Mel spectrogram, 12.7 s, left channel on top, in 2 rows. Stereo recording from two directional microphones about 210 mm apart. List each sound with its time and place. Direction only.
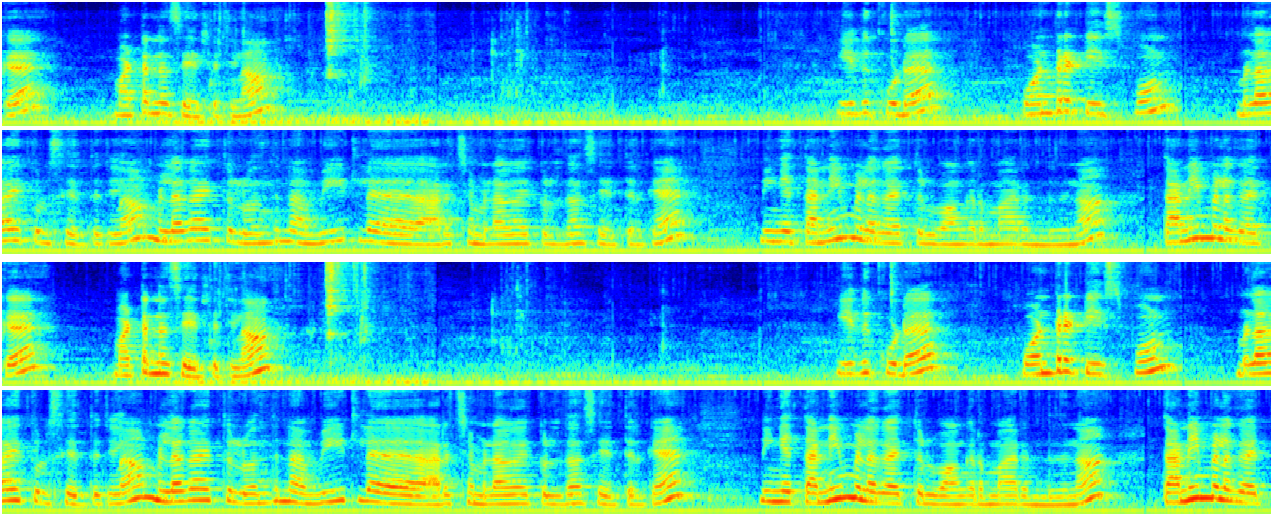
0.0 s a woman's voice: 50° right (ahead or behind)
4.2 s a woman's voice: 40° right (ahead or behind)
